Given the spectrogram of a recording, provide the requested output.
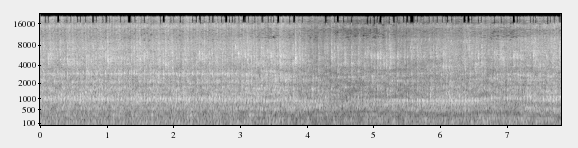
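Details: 2004 Mazda 6s 3.0L V6 at 170k miles, with new plugs and coils and replaced pre-cats that were nearly fully clogged; a rough, lumpy idle with a fast ticking rattle at three to four ticks a second. The owner suspects the bank 2 VVT solenoid.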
